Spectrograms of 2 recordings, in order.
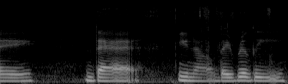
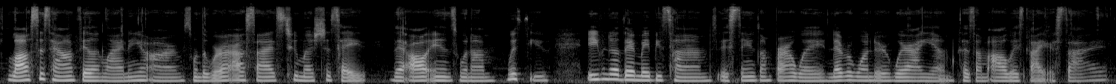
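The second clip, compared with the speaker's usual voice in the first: louder, heartfelt reading of a love song; dramatic lyric recitation; 6 dB louder than usual. Acted. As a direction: read it like a spoken love poem. Recites [name] lyric.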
